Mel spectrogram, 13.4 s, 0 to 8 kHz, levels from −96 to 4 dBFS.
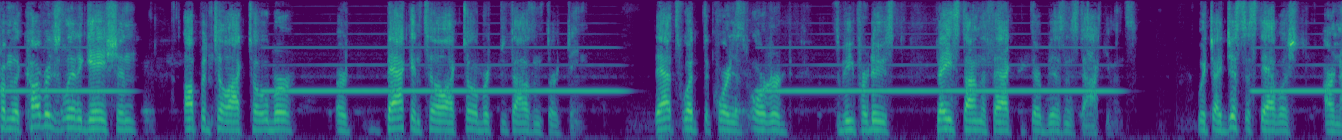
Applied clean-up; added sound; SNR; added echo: none; Wind instrument, woodwind instrument; 9 dB; none.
